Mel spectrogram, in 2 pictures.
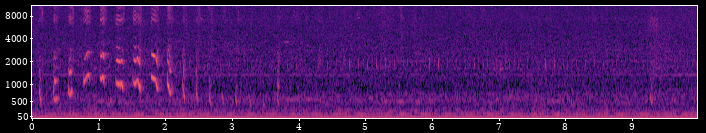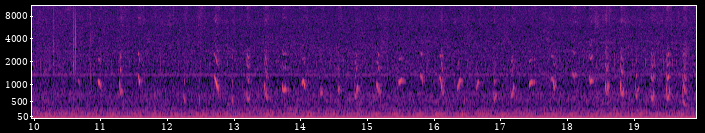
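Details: Two-week-old Miniature Schnauzer pups squeal in a quick burst at the start, followed by scattered soft, high whimpers through the rest, with a persistent low hum.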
